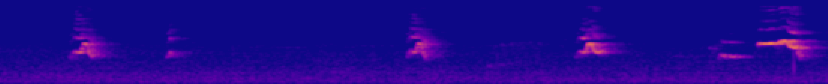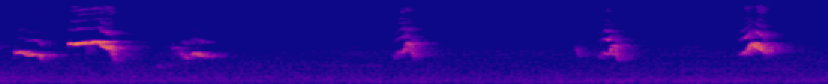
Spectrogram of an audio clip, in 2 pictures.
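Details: Pet white-faced cockatiel singing happily on a homemade swing inside a small crate, rocking back and forth with wings open and head tilting; short harmonic chirps and squawky whistles in scattered bursts, a quick run of notes midway, in a quiet room.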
